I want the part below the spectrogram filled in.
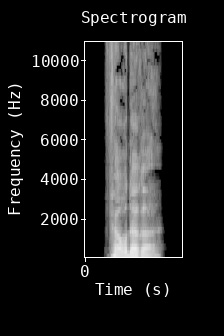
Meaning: inflection of fördern: 1. first-person singular present 2. first/third-person singular subjunctive I 3. singular imperative
- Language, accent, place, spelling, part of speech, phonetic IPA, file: German, Germany, Berlin, fördere, verb, [ˈfœʁdəʁə], De-fördere.ogg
